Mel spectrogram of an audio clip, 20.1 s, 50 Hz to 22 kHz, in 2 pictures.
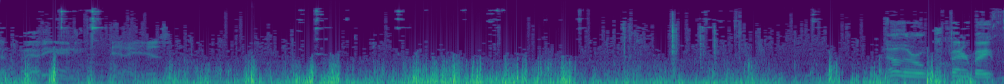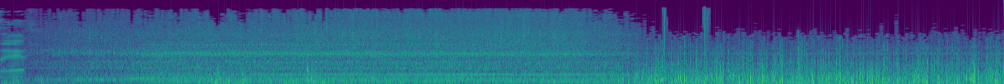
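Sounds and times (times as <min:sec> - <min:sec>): rush of wind and water: 0:00.0 - 0:20.0
wind buffeting microphone: 0:00.0 - 0:20.0
outboard motor running: 0:09.3 - 0:20.0.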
